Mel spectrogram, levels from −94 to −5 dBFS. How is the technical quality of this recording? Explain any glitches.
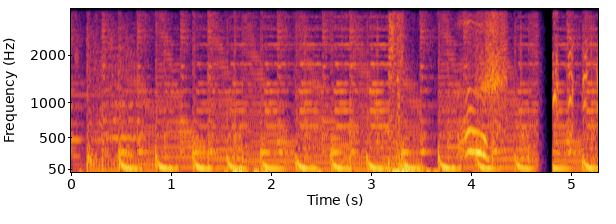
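The recording has one glitch. It comes through a narrowband call path with nothing above 4 kHz, which fits G.711 mu-law at 64 kbps.

Long network dropout, 4.67 to 4.83 s: audio likely stopped arriving, so the receiver stretched the last fragment into a fading buzz ending in about 50 ms of near silence, filling about 0.15 s in all. When the sound resumes, roughly 150 ms of it is simply gone.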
